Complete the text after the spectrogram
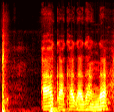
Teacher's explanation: आ का वर्ग का खा गा घा अंगा पूरा ले लेंगे और विसर्ग हा का उच्चारण स्थान कंठ होगा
